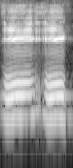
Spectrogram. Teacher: ई और ई को तालु से बोला जाता है।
